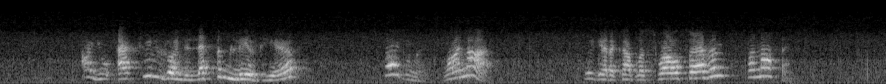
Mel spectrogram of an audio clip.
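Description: A young woman answers in surprise.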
